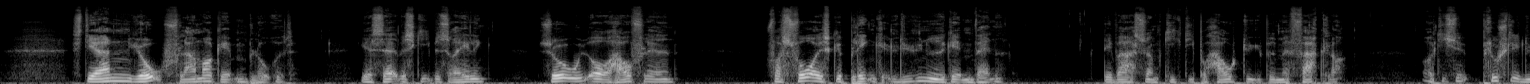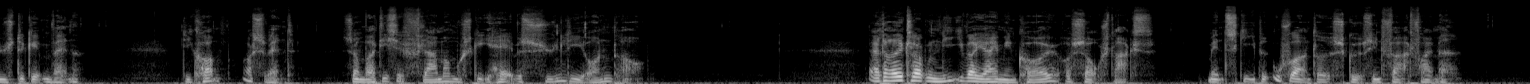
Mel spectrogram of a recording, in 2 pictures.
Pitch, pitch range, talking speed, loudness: 115 Hz, 105-130 Hz, 125 wpm, -24 LUFS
